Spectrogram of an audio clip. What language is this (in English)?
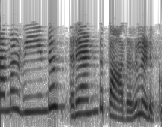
Malayalam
